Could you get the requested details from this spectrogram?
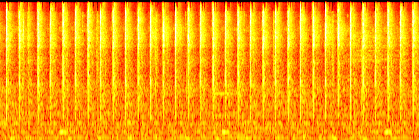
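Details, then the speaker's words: Radial shockwave therapy (ESWT) handpiece firing on gel-coated skin over the trapezius muscles: rapid, regular sharp clicking pulses, about four per second, with background music. "The operating head is close to the skin of the operating area. Tap the switch on the handle."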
